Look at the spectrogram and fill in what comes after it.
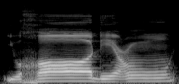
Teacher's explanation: Jadi ini ada huruf kha, kemudian di atasnya ada alif kecil, maka huruf kha-nya dibaca panjang. Panjangnya itu 2 harokat atau 2 ketukan. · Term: mad tabi'i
